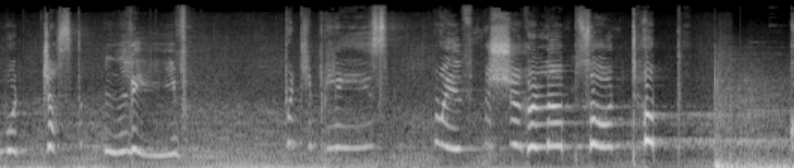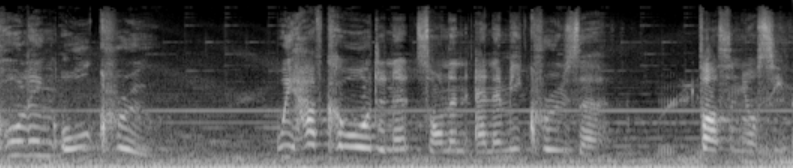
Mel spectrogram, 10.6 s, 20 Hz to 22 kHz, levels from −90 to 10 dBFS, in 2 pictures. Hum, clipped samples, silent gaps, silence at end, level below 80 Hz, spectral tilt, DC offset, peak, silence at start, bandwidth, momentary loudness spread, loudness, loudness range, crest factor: none; under 0.1%; none; 0 s; -22 dBFS; -3.5 dB/octave; under 0.1%; 0 dBFS; 0 s; 18.5 kHz; 11 LU; -18 LUFS; 4 LU; 16 dB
